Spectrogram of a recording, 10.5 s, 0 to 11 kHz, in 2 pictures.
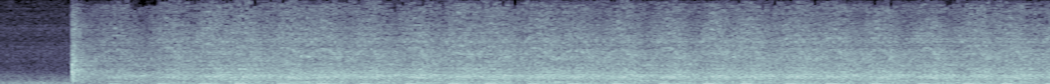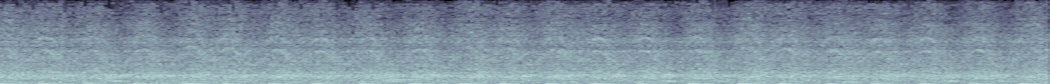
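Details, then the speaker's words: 1JZ engine swap, first start attempt after install with coil packs plugged in: the starter churns evenly at about two beats a second for ten seconds without firing; the battery is suspected weak and the starter had been sticking. "STP sounds like it's not turning over the battery's probably getting a little weak too"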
